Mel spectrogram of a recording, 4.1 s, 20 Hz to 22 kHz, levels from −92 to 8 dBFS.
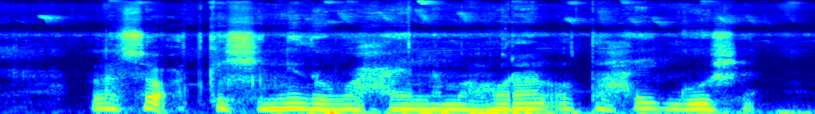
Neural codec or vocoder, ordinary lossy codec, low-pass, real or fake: none; none; none; real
